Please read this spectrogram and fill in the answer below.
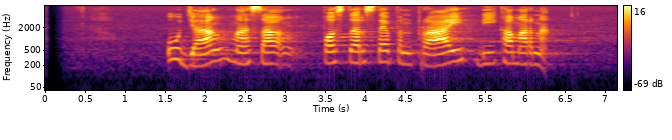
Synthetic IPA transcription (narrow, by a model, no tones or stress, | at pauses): ud͡ʒaŋmasaŋpɔst̪ərst̪ɛpənprajhdikamarna̰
